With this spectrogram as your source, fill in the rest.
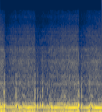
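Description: SC Project CRT exhaust on a motorcycle out riding, a loud steady droning burble with slight pulsing throttle changes, close and continuous.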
